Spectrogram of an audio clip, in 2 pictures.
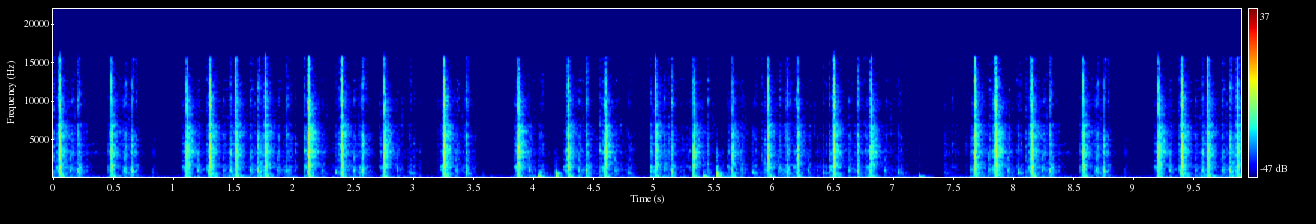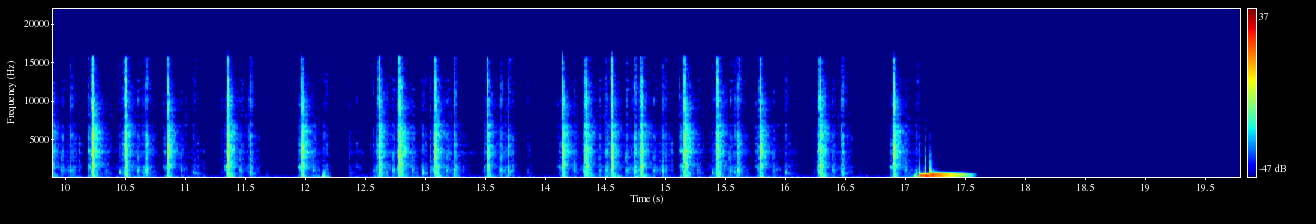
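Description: Typewriter keystroke sound effect: rapid, irregular clacking in runs with short pauses. Near the end comes a short, loud tone that falls in pitch.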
